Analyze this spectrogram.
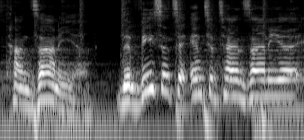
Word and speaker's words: Tanzania: city Dar es Salaam I was used to say in Tanzania but the locals let me know that the right pronunciation is Tanzania the visa to enter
